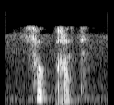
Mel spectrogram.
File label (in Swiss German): "hackbratt", alsace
